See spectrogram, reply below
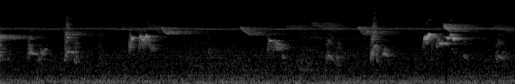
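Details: An albino red-whiskered bulbul singing in the morning gives two short, bright chirping phrases a few seconds apart over a thin, steady high whine and a few soft clicks.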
